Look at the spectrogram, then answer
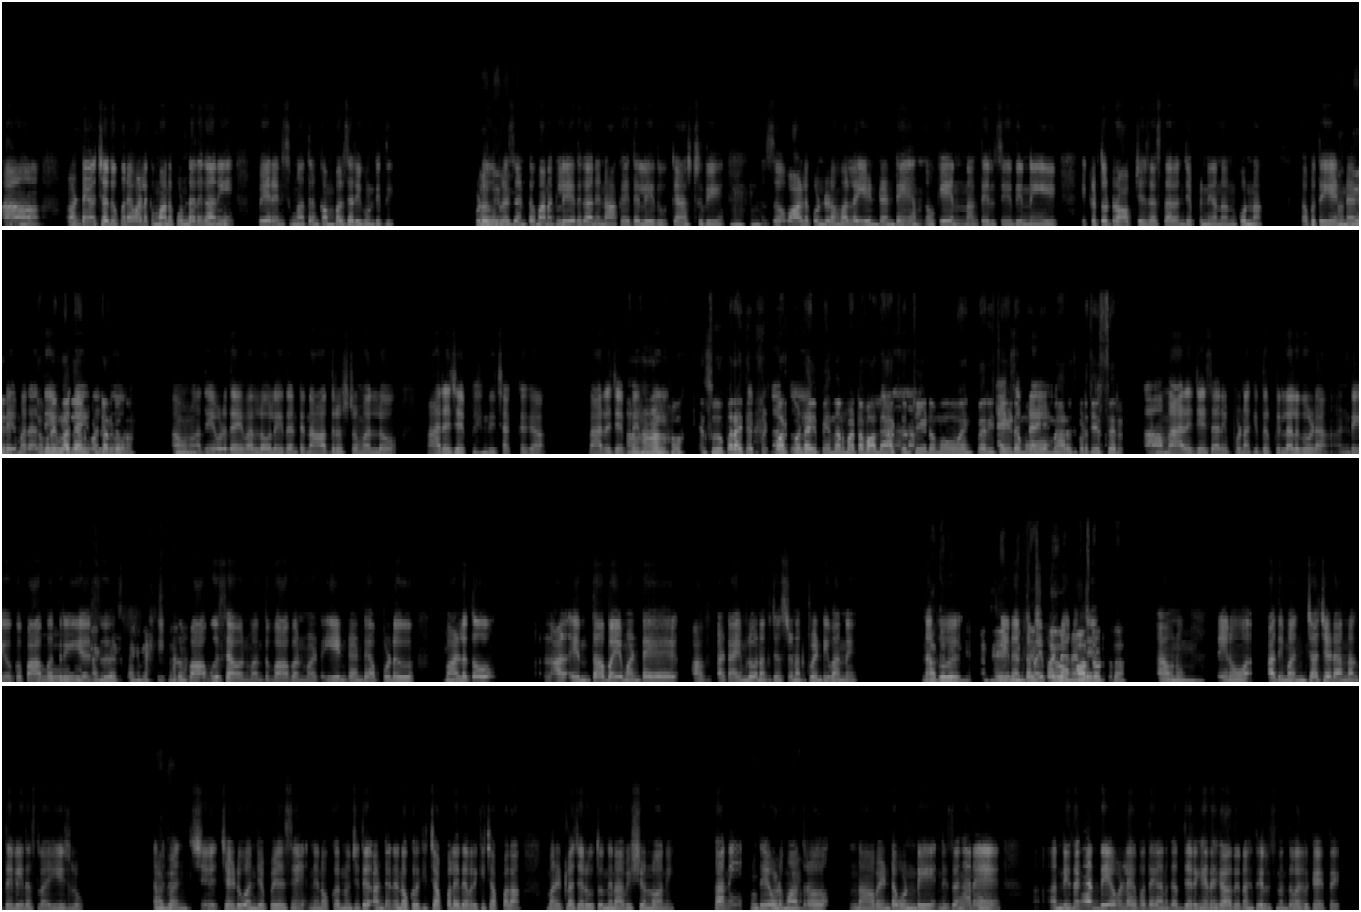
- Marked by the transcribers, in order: in English: "పేరెంట్స్‌కి"; in English: "ప్రెజెంట్"; in English: "క్యాస్ట్‌ది. సో"; in English: "డ్రాప్"; chuckle; in English: "సూపర్!"; in English: "మ్యారేజ్"; in English: "వర్క్‌ఔట్"; in English: "యాక్సెప్ట్"; in English: "ఎంక్వైరీ"; other background noise; in English: "మ్యారేజ్"; in English: "మ్యారేజ్"; in English: "అండ్"; in English: "త్రీ ఇయర్స్"; in English: "కంగ్రాట్స్. కంగ్రాట్స్"; chuckle; in English: "సెవెన్ మంత్"; in English: "టైమ్‌లో జస్ట్"; in English: "ట్వెంటీ వన్నె"; in English: "పాస్‌డ్ ఔట్"; in English: "ఏజ్‌లో"
- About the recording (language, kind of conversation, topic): Telugu, podcast, మీరు కుటుంబంతో ఎదుర్కొన్న సంఘటనల నుంచి నేర్చుకున్న మంచి పాఠాలు ఏమిటి?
